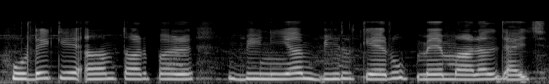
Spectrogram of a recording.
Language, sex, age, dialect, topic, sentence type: Maithili, female, 18-24, Eastern / Thethi, banking, statement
